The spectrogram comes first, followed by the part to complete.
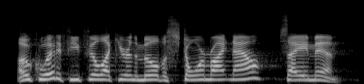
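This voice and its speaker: With a Southern US accent, a man speaks at a high pitch. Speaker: pastor. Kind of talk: sermon. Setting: church. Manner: conversational.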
